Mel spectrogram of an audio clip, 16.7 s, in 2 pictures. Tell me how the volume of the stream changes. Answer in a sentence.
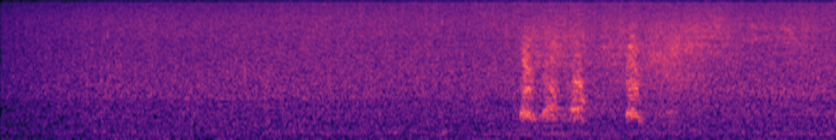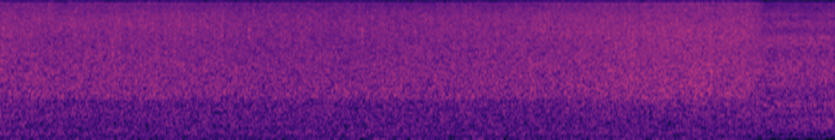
The volume of the stream stays about the same.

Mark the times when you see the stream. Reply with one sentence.
You can hear the stream from 0.0 to 16.6 s.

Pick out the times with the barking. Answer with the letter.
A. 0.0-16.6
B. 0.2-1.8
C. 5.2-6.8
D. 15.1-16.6
C.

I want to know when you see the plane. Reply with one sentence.
The plane can be heard from 4.8 to 8.5 s.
